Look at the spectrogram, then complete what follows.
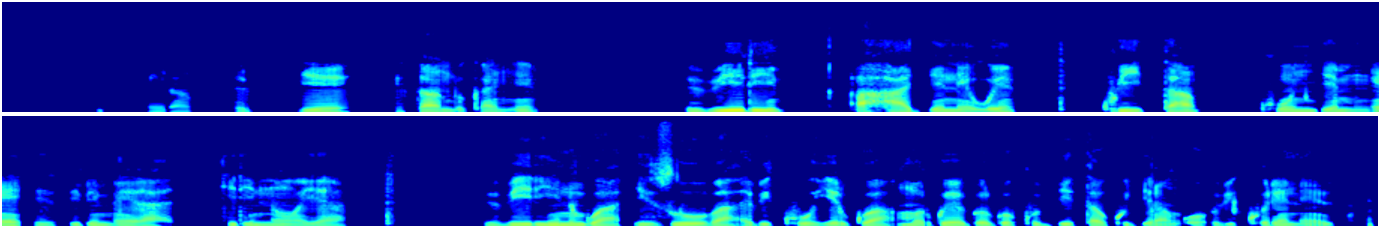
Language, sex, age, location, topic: Kinyarwanda, female, 25-35, Kigali, health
